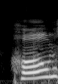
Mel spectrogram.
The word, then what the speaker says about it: home: h o m e so h o m e sounds or read as ho everybody read home so we have here the o and home ends with a letter e so the sound of o here is a long sound so you could say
